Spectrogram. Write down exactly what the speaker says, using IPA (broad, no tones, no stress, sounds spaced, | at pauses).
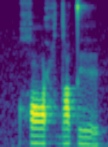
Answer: χ ɔ ħ dˤ ʊ t̪ ɪ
